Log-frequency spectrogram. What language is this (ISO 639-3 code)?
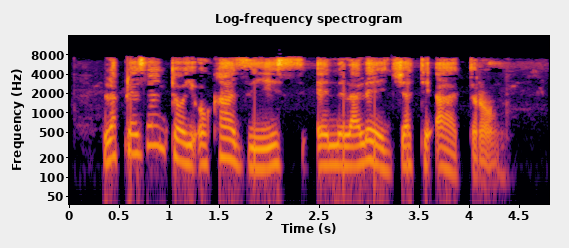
epo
